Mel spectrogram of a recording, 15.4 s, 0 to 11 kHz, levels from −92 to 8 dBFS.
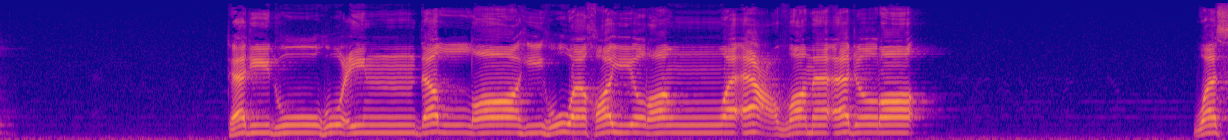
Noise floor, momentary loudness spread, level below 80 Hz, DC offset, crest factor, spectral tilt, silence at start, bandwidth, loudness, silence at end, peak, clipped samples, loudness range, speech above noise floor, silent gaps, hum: -60 dBFS; 10 LU; -60 dBFS; under 0.1%; 18 dB; -4 dB/octave; 2.85 s; 10 kHz; -21 LUFS; 0 s; -6 dBFS; under 0.1%; 7 LU; 38 dB; none; none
